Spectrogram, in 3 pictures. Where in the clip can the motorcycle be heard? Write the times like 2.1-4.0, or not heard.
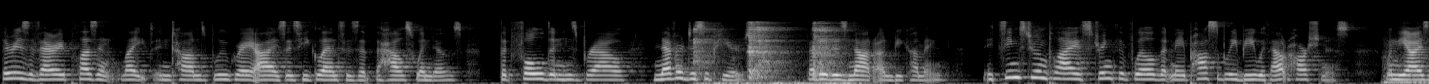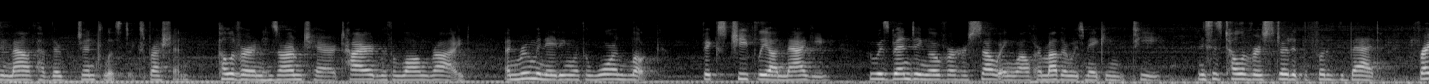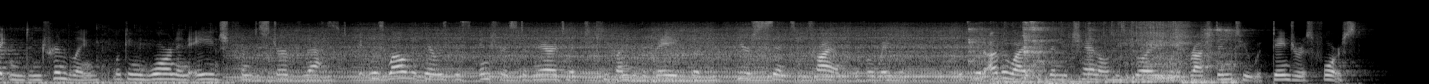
13.8-41.0.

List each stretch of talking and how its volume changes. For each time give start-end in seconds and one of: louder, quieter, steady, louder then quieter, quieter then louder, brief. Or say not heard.
0.0-42.1 steady.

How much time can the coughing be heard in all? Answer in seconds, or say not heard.
3 s.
